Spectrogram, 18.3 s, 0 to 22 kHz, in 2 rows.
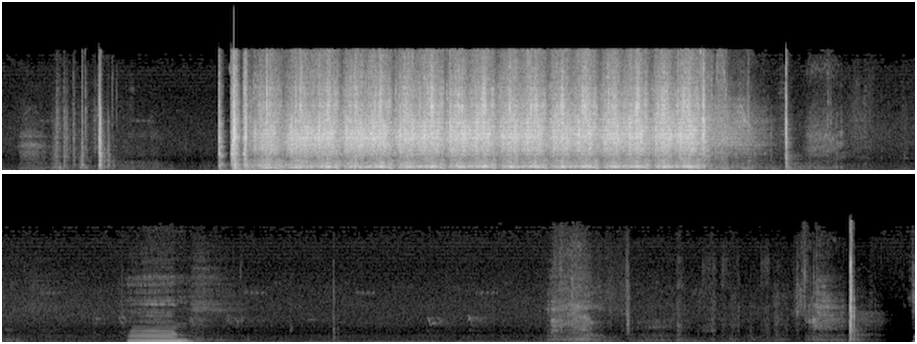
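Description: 1979 MGB's four-cylinder B-series engine being cranked over by its starter motor with the throttle held wide open for a compression test, turning over in even rhythmic pulses for about five seconds and then stopping.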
